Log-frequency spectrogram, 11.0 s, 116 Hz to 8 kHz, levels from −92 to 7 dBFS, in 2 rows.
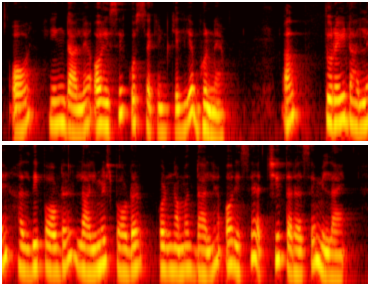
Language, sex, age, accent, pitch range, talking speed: Hindi, female, 50-69, native, 170-215 Hz, 145 wpm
